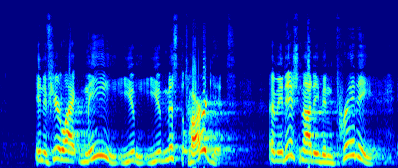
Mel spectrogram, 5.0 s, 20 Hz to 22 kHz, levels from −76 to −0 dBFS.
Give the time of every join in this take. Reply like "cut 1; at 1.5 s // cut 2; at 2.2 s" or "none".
cut 1; at 1.7 s // cut 2; at 2.3 s // cut 3; at 3.1 s // cut 4; at 3.7 s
